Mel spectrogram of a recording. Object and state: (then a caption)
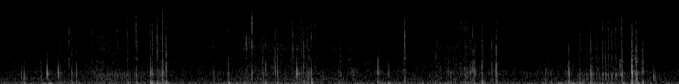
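Faux leather handbag scratched. A black croc-embossed faux leather top-handle bag, hollow, is held in both hands and scratched across its front with long nails. Dry, crinkly scratching comes as quick bursts of clicks and rasps with a low, muffled body, and no ring lingers after each stroke.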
